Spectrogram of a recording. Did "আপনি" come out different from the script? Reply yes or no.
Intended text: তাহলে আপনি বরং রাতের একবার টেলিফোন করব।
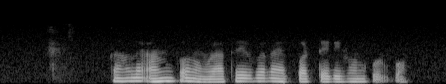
yes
